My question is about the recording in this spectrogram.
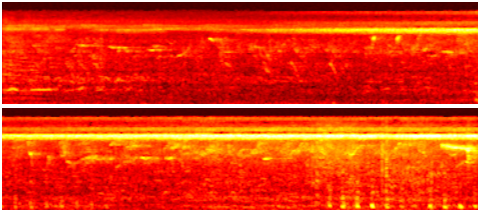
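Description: Swamp ambience: a steady high insect drone swells in from about a third of the way through, with scattered short bird chirps, and a low rapid pulsing sound joins near the end.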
